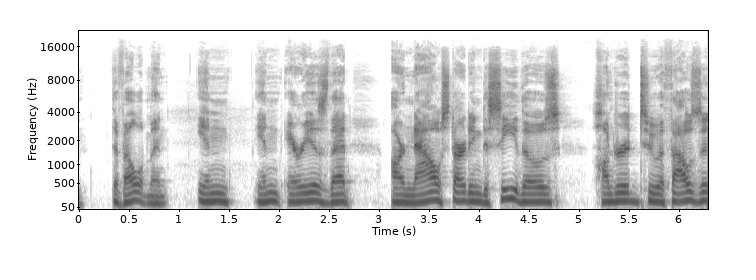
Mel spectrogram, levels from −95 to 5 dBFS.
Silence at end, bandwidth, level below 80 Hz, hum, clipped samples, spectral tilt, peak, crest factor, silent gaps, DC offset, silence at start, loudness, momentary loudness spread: 0 s; 17 kHz; -66 dBFS; none; under 0.1%; -4 dB/octave; -12 dBFS; 20 dB; none; under 0.1%; 0 s; -31 LUFS; 9 LU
